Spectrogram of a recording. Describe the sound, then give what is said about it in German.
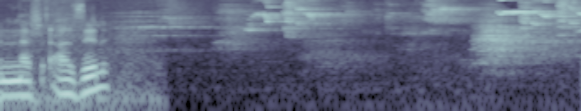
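A rice finch and several kinds of parrots chirp in a bird shelter, giving high, thin calls and twittering phrases. A voice is heard briefly at the start, before the bird sounds continue alone at a moderate level. “Das ist ein Reisfink. Wir haben hier verschiedene Papageienarten.”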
